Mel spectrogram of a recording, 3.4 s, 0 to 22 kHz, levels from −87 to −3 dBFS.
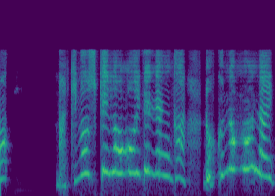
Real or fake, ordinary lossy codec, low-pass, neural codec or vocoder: fake; none; none; codec, 16 kHz, 1 kbps, FunCodec, trained on LibriTTS, 50 frames a second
